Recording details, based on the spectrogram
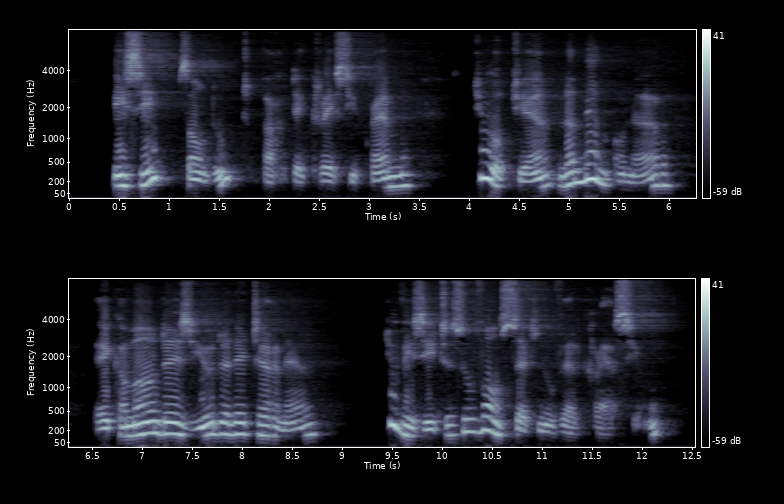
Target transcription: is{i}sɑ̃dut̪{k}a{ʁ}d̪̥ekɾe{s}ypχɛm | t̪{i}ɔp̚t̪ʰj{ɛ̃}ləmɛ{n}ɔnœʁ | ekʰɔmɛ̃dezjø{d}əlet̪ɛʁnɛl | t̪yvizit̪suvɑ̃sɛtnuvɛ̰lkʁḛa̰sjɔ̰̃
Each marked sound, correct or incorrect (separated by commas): correct, incorrect, correct, correct, incorrect, correct, incorrect, correct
